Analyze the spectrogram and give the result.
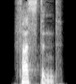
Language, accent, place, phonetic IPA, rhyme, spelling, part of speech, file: German, Germany, Berlin, [ˈfastn̩t], -astn̩t, fastend, verb, De-fastend.ogg
- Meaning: present participle of fasten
